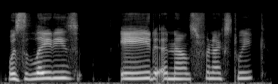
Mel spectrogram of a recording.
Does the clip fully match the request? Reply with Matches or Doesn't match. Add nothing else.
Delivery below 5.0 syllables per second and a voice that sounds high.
Matches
